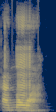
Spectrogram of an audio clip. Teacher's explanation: Canoa tiene dos vocales que están juntas y estas vocales son abiertas, tanto la O como la A. Entonces van separadas en diferentes sílabas. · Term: hiato simple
